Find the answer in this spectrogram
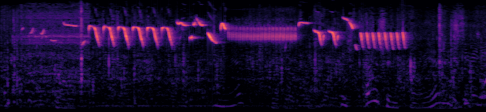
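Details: A Eurasian wren perched atop a tree near Bleadon pours out a loud, high, rapid song of rattling trills and sharp notes, with a faint low murmur of voices behind.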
